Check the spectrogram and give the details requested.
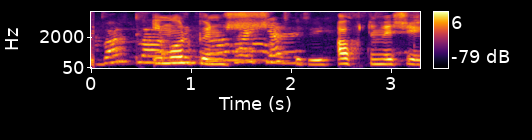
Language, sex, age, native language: Icelandic, female, 10, Icelandic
